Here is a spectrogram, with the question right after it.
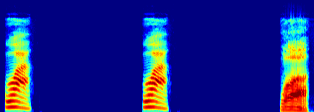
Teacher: Start with rounded lips for o and quickly move to the a position.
